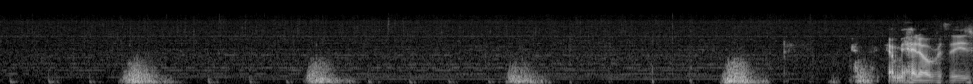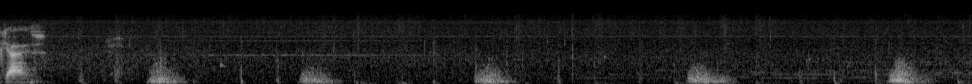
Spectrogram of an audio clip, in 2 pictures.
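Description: Footsteps walk over wooden boards and through undergrowth.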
